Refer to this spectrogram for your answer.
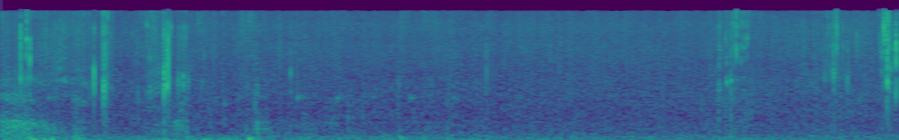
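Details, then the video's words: A resting buffalo chews the cud in a farmer's field at noon. Sharp crunchy bites come in a quick cluster at the start, then a quieter stretch, then more crisp chewing clicks near the end. "Sound buffalo chewing the cud"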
